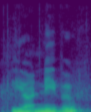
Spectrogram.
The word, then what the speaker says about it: Ioannidou: I've been worried about getting your name wrong, Marilena. So is that Ioannidou? Was that right? Ioannidou.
